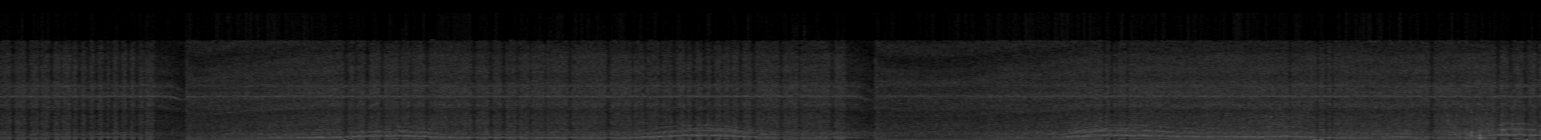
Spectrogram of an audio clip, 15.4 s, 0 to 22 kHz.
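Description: A truck engine drones steadily while driving at about 75 mph in fourth gear in the MotorTown game, holding a constant tone that swells and dips in pitch as revs shift, with a brief drop near two seconds and again near nine.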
